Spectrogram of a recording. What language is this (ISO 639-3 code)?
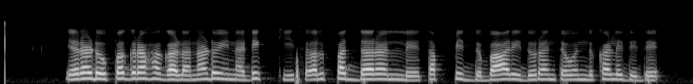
kan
